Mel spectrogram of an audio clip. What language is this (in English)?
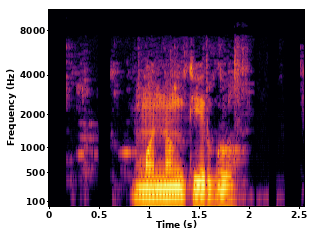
Kalkoti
